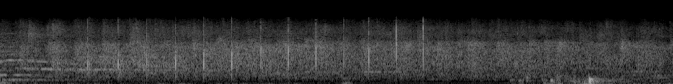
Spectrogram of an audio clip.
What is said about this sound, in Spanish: ¿Qué pasa aquí al frente, por favor? Les voy a pedir un aplauso fuerte.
